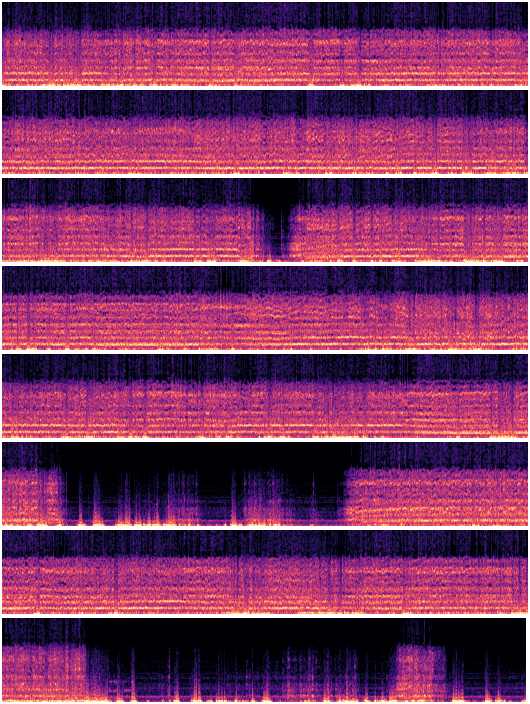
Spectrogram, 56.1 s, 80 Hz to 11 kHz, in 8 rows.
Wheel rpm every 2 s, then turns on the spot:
230, 220, 220, 230, 230, 220, 230, 230, 170, 190, 220, 220, 220, 220, 230, 230, 230, 180, 20, 30, 190, 210, 220, 220, 220, 20, 20, 30.
36-38 50-54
